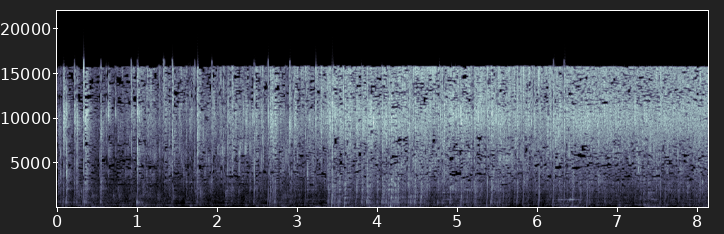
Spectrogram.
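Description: Tempering in hot oil in an aluminium pressure cooker: mustard seeds and curry leaves crackling with many small pops at first, giving way to a steadier, louder sizzle from about three seconds in. Chopped onions go in and are stirred with a metal ladle near the end.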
